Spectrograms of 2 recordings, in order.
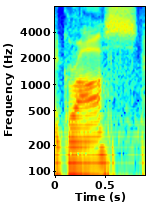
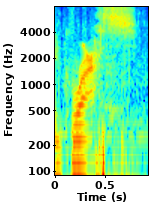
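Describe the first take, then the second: First: "grass" with a long southern ah; "grass" said as grahss; long-A pronunciation. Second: "grass" with a short Midlands a; slow "grass", short flat vowel; short-A pronunciation. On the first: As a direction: say "grass" to rhyme with farce. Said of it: "with an accent would be, like, grass". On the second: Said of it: "I'll say grass instead". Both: Shown as a demonstration.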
